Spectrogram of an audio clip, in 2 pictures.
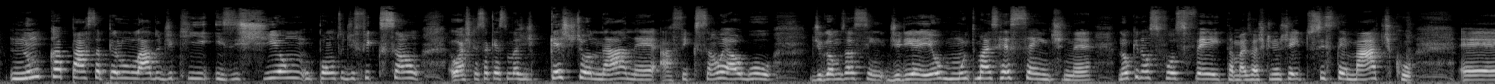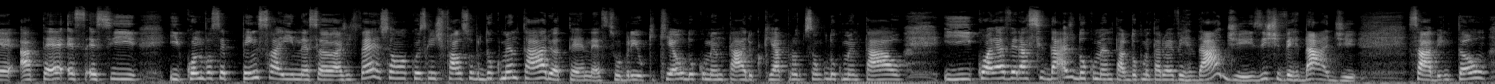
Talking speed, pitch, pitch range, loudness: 195 wpm, 250 Hz, 225-275 Hz, -21 LUFS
